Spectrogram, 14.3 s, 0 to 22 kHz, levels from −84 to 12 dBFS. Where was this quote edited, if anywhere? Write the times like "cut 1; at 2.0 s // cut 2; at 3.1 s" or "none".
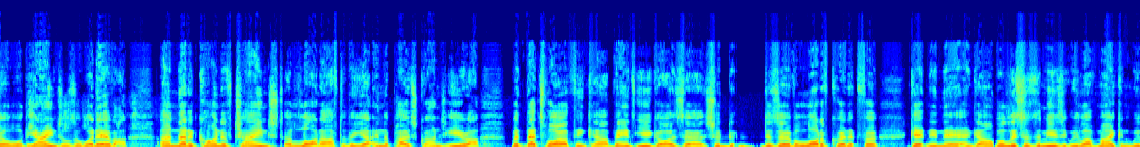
cut 1; at 7.9 s // cut 2; at 12.4 s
